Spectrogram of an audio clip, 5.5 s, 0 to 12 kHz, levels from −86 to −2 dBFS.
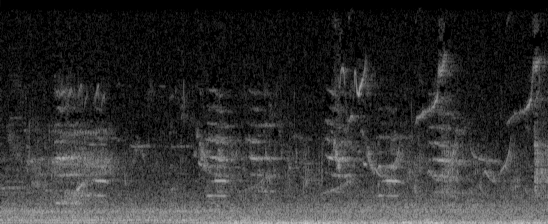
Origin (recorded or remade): recorded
